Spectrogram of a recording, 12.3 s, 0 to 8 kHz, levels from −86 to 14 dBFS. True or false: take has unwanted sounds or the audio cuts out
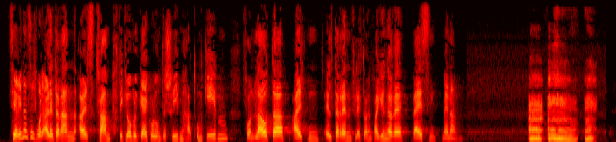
true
